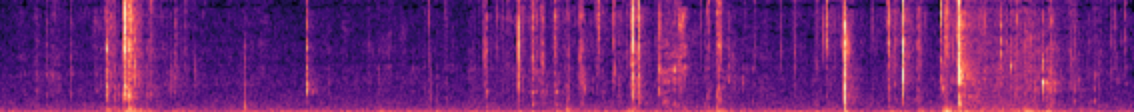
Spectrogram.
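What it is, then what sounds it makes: Soap bar being scraped. A solid white rectangular soap bar, held in a hand with long red nails, is scraped with a box-cutter blade, sending up white shavings. The result is an irregular series of short, crisp, high scraping and crinkling sounds over a quiet hiss, with very little low end.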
